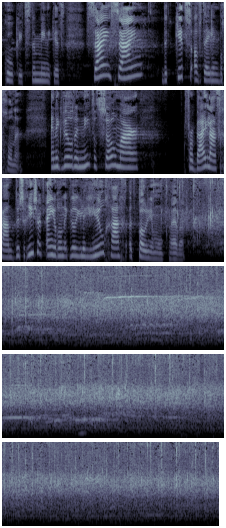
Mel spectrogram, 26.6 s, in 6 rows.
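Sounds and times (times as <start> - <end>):
speech: 0.0 - 7.4, 8.1 - 12.9
audience applause: 12.1 - 26.5
faint cheers: 13.0 - 26.5.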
